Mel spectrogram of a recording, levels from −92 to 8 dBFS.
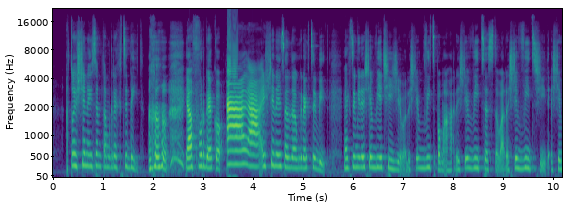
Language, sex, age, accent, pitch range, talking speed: Czech, female, 20-39, native, 175-240 Hz, 205 wpm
